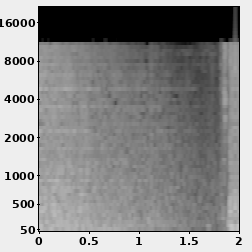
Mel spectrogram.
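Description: A pickaxe strikes rock in a video game.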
